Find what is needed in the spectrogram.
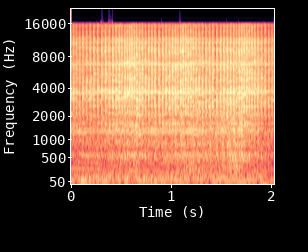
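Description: Hand-crank winch of a tilting metal flux tower ratcheting with rapid, even clicks as it is cranked to lower the tower.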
